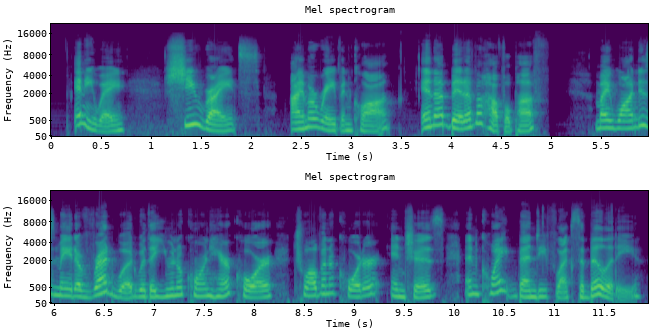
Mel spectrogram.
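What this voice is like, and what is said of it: American accent. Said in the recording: “my American accent does not want to make that sound.”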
